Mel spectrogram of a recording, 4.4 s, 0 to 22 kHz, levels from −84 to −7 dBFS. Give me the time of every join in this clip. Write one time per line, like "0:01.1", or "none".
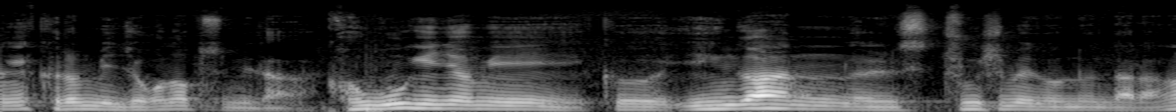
none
